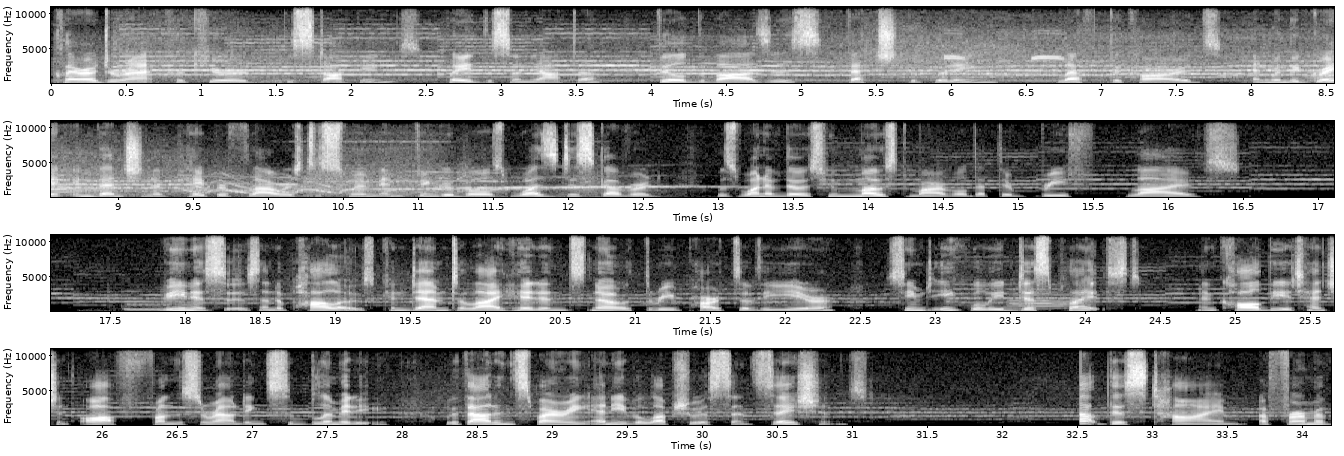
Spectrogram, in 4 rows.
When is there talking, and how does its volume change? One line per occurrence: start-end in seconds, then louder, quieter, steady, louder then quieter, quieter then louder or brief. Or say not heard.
0.0-16.4 steady
17.8-30.9 steady
32.5-34.1 brief.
